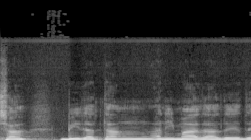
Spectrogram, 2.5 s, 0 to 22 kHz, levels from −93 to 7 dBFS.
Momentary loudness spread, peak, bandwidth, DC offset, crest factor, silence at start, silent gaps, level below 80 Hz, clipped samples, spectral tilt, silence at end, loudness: 5 LU; -2 dBFS; 9.2 kHz; under 0.1%; 10 dB; 0 s; none; -42 dBFS; under 0.1%; -8 dB/octave; 0 s; -13 LUFS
